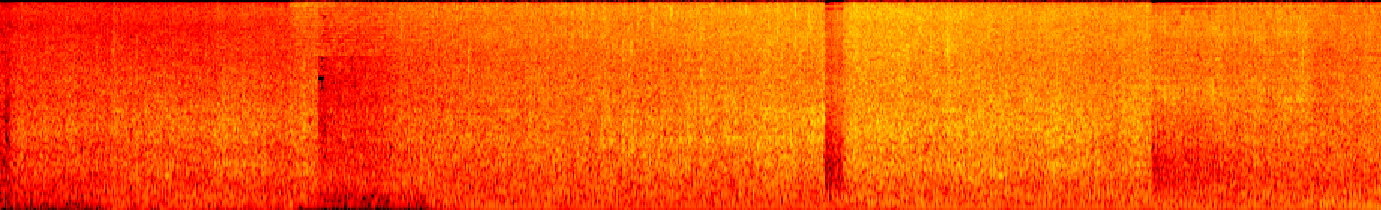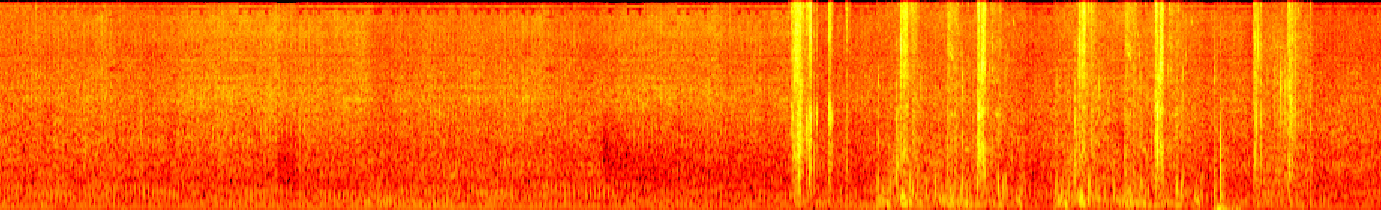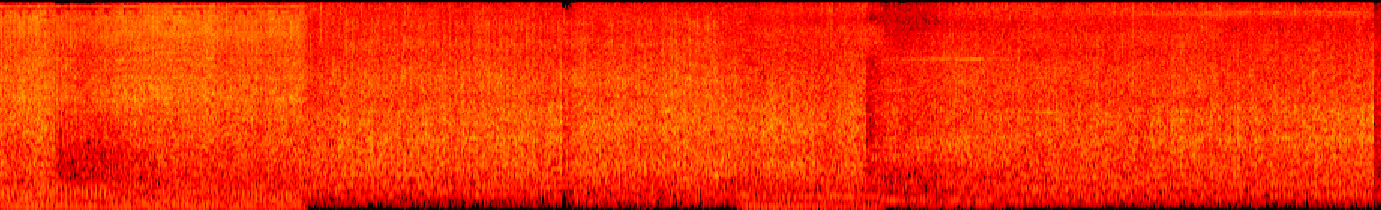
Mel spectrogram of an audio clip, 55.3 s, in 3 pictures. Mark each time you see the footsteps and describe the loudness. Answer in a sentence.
You can hear the footsteps from 28.9 to 36.0 s, getting quieter.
